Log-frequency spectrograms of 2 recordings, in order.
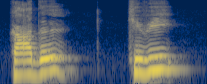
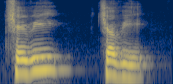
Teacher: the first two languages have a velar stop, whereas the last two have a palatal stop. There's a very interesting sound change in between those two languages, but then that proves that they belong to same group.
